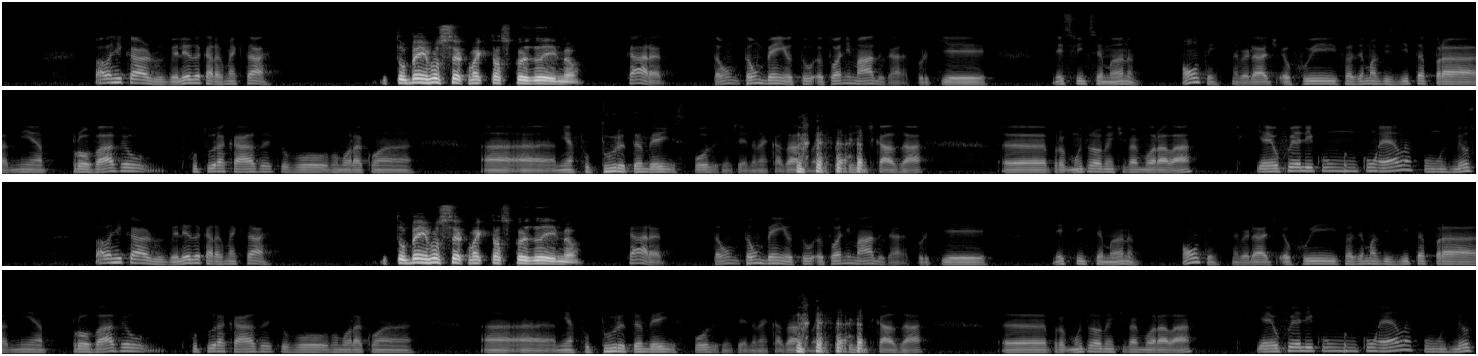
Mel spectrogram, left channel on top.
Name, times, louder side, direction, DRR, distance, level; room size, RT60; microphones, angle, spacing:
voice 1, 0.9-2.7 6.2-6.7 7.1-9.9 10.5-11.4 11.8-16.3 16.6-18.9 19.5-24.0 24.7-26.7 27.3-29.4, left 1 dB, 60° left, 5.0 m, -34 dB
voice 2, 3.9-5.8 22.7-23.4, left 1 dB, 10° left, 0.4 m, -19 dB
head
